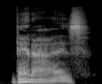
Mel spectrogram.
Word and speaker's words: Van Nuys: You don't pronounce both N's in Van Nuys, right? Like it's Van Nuys. – Van Nuys. – Not Van Nuys.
